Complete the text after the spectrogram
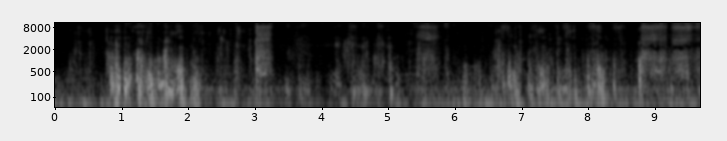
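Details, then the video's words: Close ASMR recording of a pug eagerly gnawing a tasty rope toy indoors: uneven crunchy bites and slurping chews in quick clusters, with a loud burst near the first and third seconds and snuffling between. "Мопс жадно жуёт игрушку.Вкусная веревка."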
